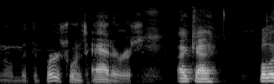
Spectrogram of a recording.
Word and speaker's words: Hatteras: Hatteras. Hatteras and Ocracoke Island. Down that one, I don't know, but the first one's Hatteras.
